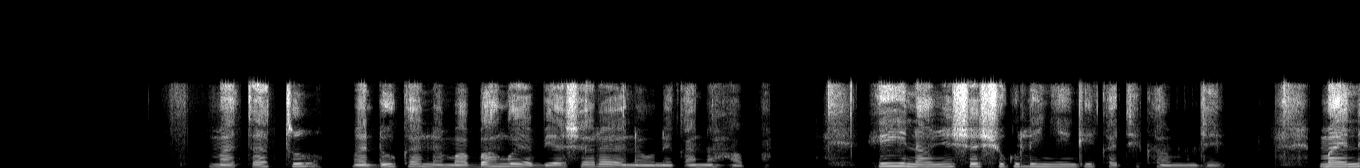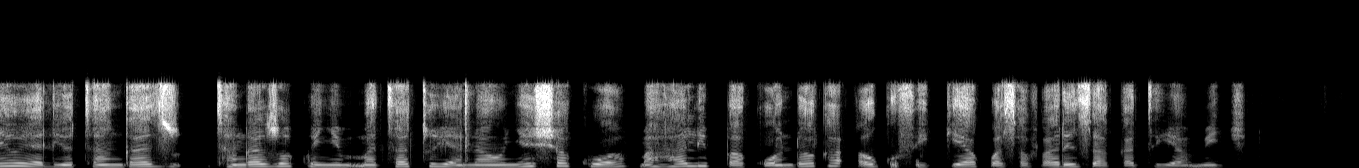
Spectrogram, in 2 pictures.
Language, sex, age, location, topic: Swahili, female, 25-35, Nairobi, government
